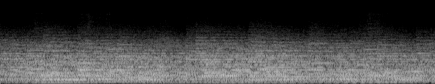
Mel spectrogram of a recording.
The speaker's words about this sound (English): Also spared, the cathedral's 10 bells, which ring to mark momentous events.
